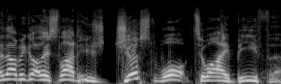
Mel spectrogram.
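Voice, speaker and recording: With a British accent, a man talks at a moderate pace and with lively intonation. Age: 18. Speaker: podcast host. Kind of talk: casual chat.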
